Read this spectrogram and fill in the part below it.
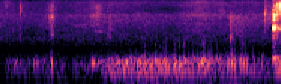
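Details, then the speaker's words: Smoker's lungs heard through the chest: harsh, rough breath noise rising through a breath, with scattered crackling clicks. "así se escucha el pulmón de un fumador"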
